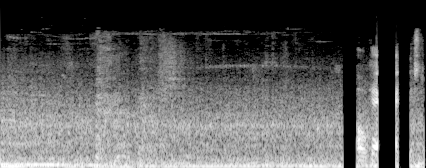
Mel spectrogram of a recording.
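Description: Steady low rumble and hiss of street traffic. The sound cuts out abruptly near the end, with short gaps.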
